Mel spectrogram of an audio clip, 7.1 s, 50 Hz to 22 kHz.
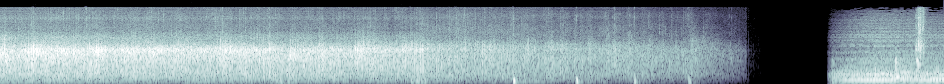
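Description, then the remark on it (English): An audience claps and cheers in a dense, steady wash of applause that gradually thins and fades out, followed after a short silence by a new burst of sound. “48 hours, you're clapping the second house right now.”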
